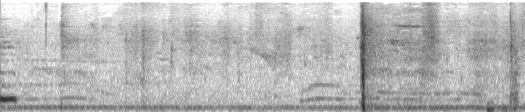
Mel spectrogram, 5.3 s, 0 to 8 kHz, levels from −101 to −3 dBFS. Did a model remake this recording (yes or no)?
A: yes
